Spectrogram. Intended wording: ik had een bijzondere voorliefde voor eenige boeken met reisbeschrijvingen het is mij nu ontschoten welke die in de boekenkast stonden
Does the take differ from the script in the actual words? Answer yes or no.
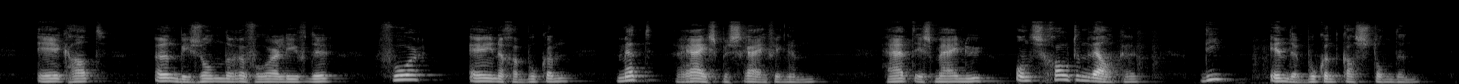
no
